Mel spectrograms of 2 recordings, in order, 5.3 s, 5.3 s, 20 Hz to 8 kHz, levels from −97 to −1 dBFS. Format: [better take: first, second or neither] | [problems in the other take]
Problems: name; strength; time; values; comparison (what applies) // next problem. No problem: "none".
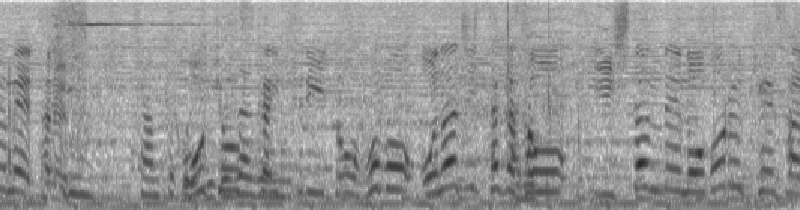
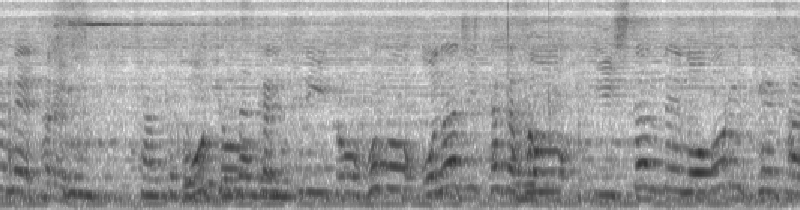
first | room echo; dies away in 0.5 s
